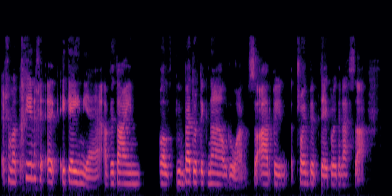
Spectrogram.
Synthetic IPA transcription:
χimɔdχiːnəχʔəəɡejnjɛa̰vɨðajn | wɛlˠd̥winbɛdʊrdɪɡnawruːa̰nsɔ̰ʔarbiːnətʰrɔjnbɪb̚dɪɡlˠojðənɛsa̰

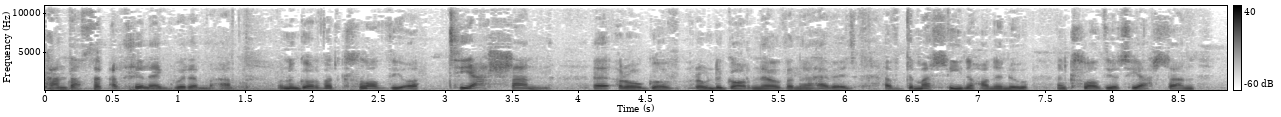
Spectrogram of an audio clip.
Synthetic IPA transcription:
pʰandaθaɾarχɪlˠɛɡwɪɾəma̰ɔnənɡɔrvɔd̥̚kʰl̥ˠɔðjɔ | tʰiaɬan | əːʔəɾoːɡɔvrowndəɡɔrnɛlˠvənaɦɛvɨd̥avdəmaɬiːnəɦɔnɛnːuː | ənkʰlˠɔðjɔtʰiaɬan

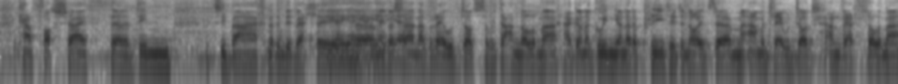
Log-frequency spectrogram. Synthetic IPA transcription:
kʰajlˠfɔʃajθ | əːdɪm | tʰibaːχnaðɪ̃nbɨːdvɛɬɨaəːmivɛsanaðrɛwdɔd̥səvrdanɔlˠəmaa̰ɡɔnaɡwɪnjɔnaɾəpʰriːd̥hedənːoːɨdəːma̰mədrɛwdɔda̰nvɛrθɔlˠəma

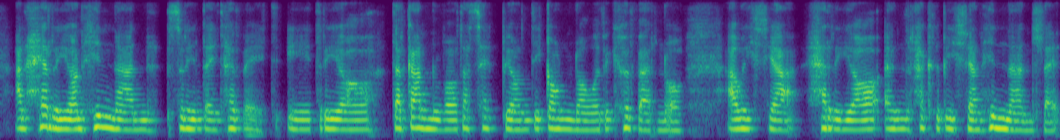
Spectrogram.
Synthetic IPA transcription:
anhɛɾjɔnhɪnansɛɾindeɨd̥hɛvɨ̰d̥idrɪɔd̥arɡanvɔdatʰɛpjɔndɪɡɔnɔlˠɛvɪkʰəvɛrnoawejθjahɛɾjɔənr̥akʰrəbejθjanhɪnanɬe

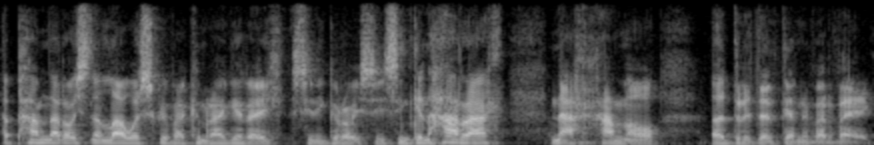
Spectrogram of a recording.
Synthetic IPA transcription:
əpʰamnaɾoɨsnəlˠawɛskrɪvakʰəmrajɡiɾeɬsɪðiɡɾɔɨsisɨnɡənhaɾaχnaχhanɔlˠ | ədrɪdɛðɡɛnɨvarveːɡ̥

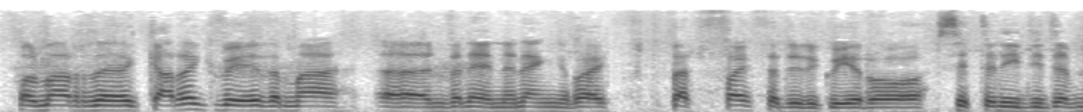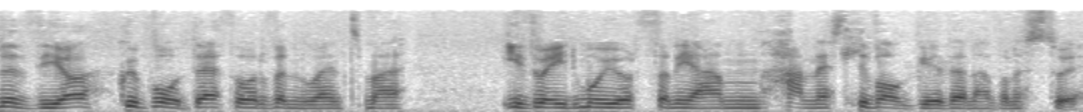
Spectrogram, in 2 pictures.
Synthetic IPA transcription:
vɛlˠmarəːɡaɾɛɡveːðəmaəːnvənɪnənɛŋrajpb̥ɛrfajθhədɪdiɡwiːɾɔsɪtʰənididɛvnəðjɔɡ̥wɪboːdɛθɔrvənwɛntʰma | iðwejdmʊjʊrθɔniamhanɛsɬɪvɔɡɨðənavɔnəstwɨ

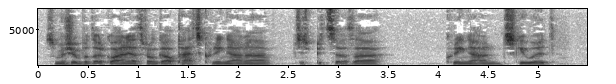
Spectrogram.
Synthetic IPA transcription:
somaʃuːboːdarɡwanjaθrɔnɡaːlˠpʰɛtkʰwrɪŋanad͡ʒɪstb̥ɪtʰavaθa | kʰwrɪŋanskɪwɨd̥

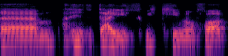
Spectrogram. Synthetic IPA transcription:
əːmarhɨːdədajθwɪkʰimɛwnfɔr

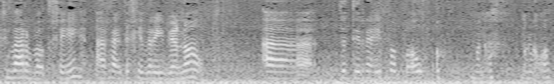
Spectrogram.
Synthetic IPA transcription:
kʰəvarvɔd̥χiːar̥adɪχiːðrejvjɔnɔːlˠəːdədirej̚bɔbɔlˠmana | mana̰lˠɔ̰

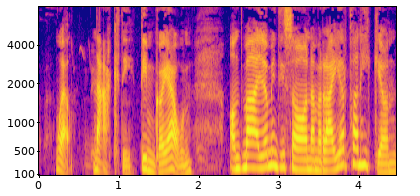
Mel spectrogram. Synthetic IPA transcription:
wɛ̰lˠ | na̰kʰd̥ḭd̥ɪmɡɔjawnɔndmajɔmɪndisoːnaməɾajɔrpʰlˠanhɪɡ̥jɔn

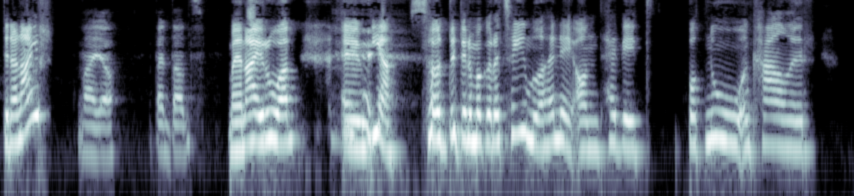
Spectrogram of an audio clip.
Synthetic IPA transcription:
d̥ɪnanajr | majɔ | b̥ɛndɔd | majanajruːanəːmiasɔdɪdɪnəmaɡɔɾətʰejmlˠɔɦənɨʔɔnd̥hɛvɨd̥ | b̥oːdnuːənkʰalˠɨr

